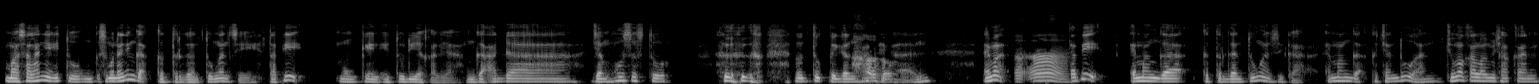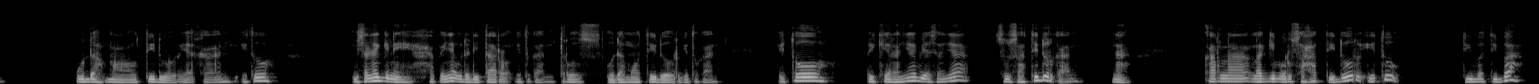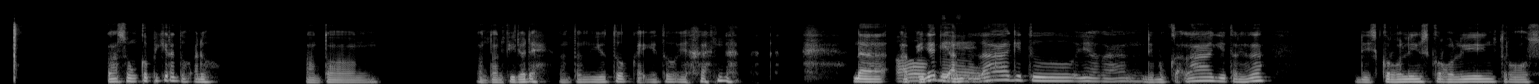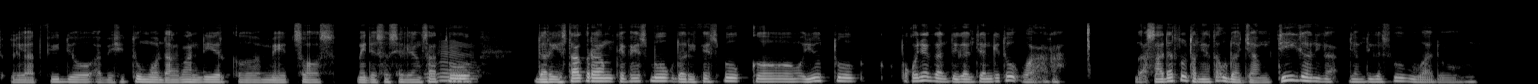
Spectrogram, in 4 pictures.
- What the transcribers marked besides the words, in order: chuckle; laughing while speaking: "Oh"; tsk; laughing while speaking: "ya kan"; chuckle; in English: "di-scrolling-scrolling"; tsk
- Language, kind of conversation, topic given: Indonesian, podcast, Gimana kamu mengatur penggunaan layar dan gawai sebelum tidur?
